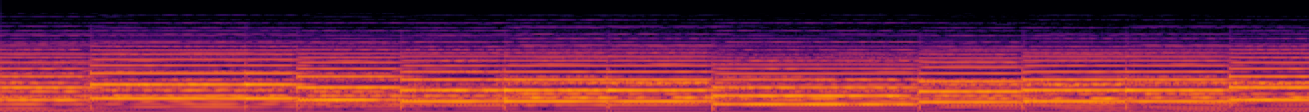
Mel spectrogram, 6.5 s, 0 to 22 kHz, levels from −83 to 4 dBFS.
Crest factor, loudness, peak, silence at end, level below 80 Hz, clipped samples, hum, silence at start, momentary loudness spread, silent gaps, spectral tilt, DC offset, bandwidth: 12 dB; -16 LUFS; -4 dBFS; 0 s; -50 dBFS; under 0.1%; none; 0 s; 2 LU; none; -4 dB/octave; 0.5%; 13 kHz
